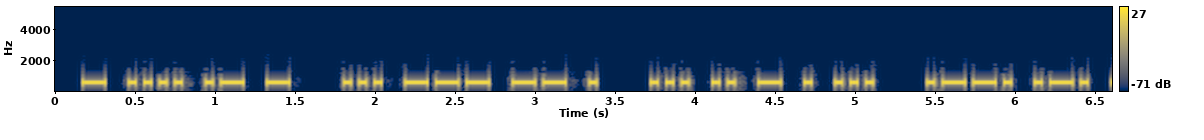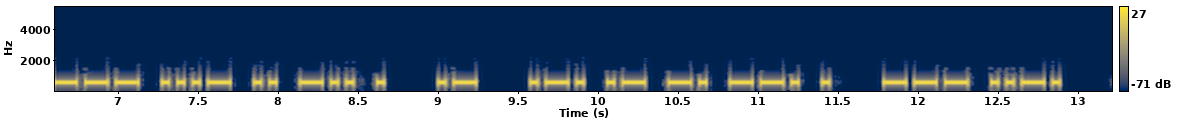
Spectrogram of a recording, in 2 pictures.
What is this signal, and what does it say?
Morse code, heard as a keyed tone, about 25 wpm, 600 Hz. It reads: THAT SOME SITES PROVIDE A RANGE OF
